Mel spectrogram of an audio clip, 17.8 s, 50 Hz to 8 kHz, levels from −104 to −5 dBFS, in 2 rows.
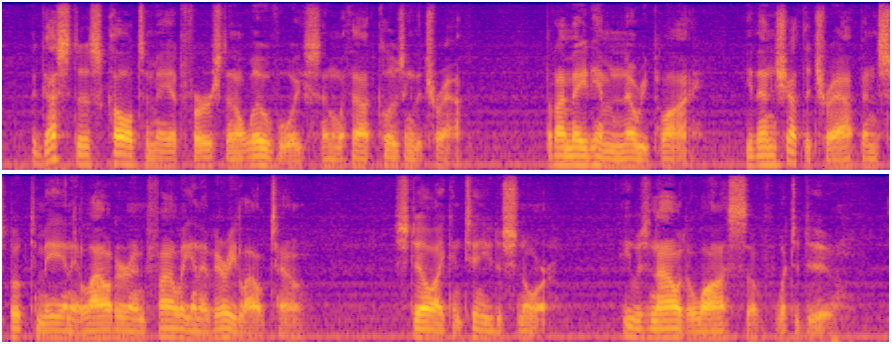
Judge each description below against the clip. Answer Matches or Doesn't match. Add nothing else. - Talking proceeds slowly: Doesn't match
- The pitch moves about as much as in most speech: Matches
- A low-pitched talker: Matches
